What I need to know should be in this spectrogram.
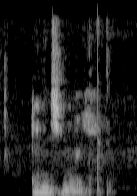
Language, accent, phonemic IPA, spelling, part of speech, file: English, Southern England, /ˈɛnd͡ʒɪnɹi/, enginery, noun, LL-Q1860 (eng)-enginery.wav
- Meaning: 1. Machinery made up of engines; instruments of war 2. The act or art of managing engines, or artillery 3. Any device or contrivance; machinery; structure or arrangement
